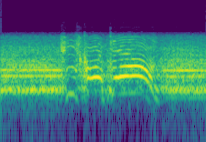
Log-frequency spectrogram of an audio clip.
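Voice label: aircraft destroyed mood high, speech English; War Thunder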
